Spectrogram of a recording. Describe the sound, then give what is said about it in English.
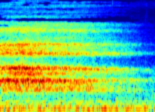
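A slow, deep breath in a guided breathing exercise: a single soft, airy exhale that gradually fades over its length, with no talking. “taking a nice, big, deep breath in through our nose, and slowly exhaling out of our mouth.”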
